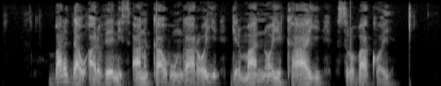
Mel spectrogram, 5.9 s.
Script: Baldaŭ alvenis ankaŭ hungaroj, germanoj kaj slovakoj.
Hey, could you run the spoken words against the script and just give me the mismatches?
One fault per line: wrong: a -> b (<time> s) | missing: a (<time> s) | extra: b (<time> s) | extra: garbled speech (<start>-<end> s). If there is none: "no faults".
no faults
